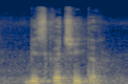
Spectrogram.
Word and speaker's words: bizcochito: Y en inglés se pronuncia exactamente es, eh, igual, bizcochito.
